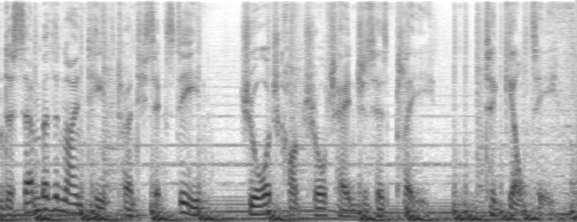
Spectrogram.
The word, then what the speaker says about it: Cottrell: And that is pronounced Cottrell? Yes, that's right.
